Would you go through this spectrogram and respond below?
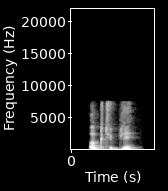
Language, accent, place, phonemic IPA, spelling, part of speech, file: French, France, Lyon, /ɔk.ty.ple/, octuplé, verb, LL-Q150 (fra)-octuplé.wav
- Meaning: past participle of octupler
